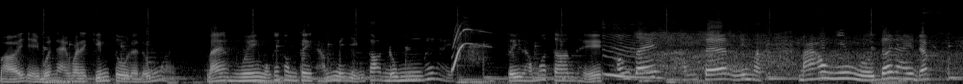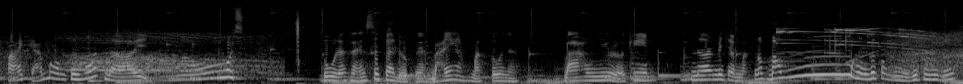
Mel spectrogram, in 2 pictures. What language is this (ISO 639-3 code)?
vie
